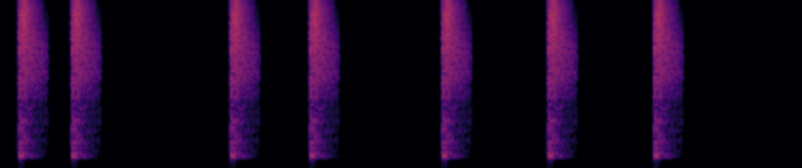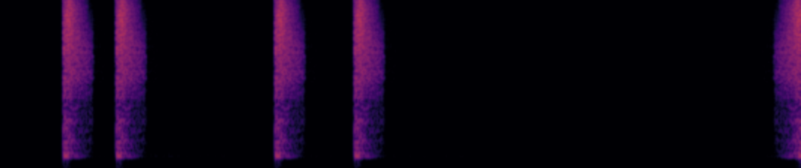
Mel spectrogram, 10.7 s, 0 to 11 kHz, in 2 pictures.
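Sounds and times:
snare drum track in B minor: 0.1s - 0.8s, 1.6s - 2.4s, 3.0s - 4.7s, 5.8s - 6.5s, 7.2s - 8.2s.

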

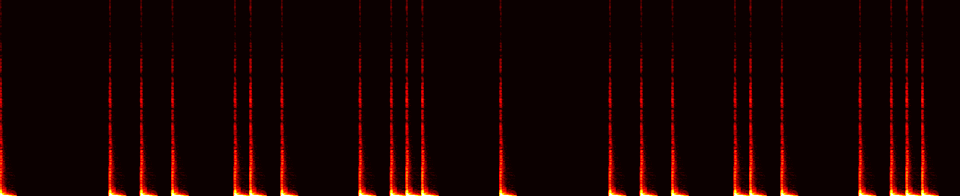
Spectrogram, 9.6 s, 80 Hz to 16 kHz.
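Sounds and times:
hip hop kick drum in A minor: 0.0s - 0.2s, 1.1s - 3.0s, 3.6s - 4.4s, 5.0s - 5.2s, 6.1s - 8.0s, 8.6s - 9.4s.

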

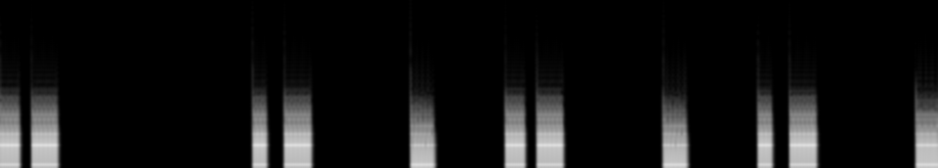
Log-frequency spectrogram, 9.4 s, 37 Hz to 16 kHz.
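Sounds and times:
bass in E-flat minor: 0.0s - 0.6s, 2.6s - 3.2s, 4.1s - 4.4s, 5.1s - 5.7s, 6.6s - 6.9s, 7.6s - 8.2s, 9.2s - 9.3s.

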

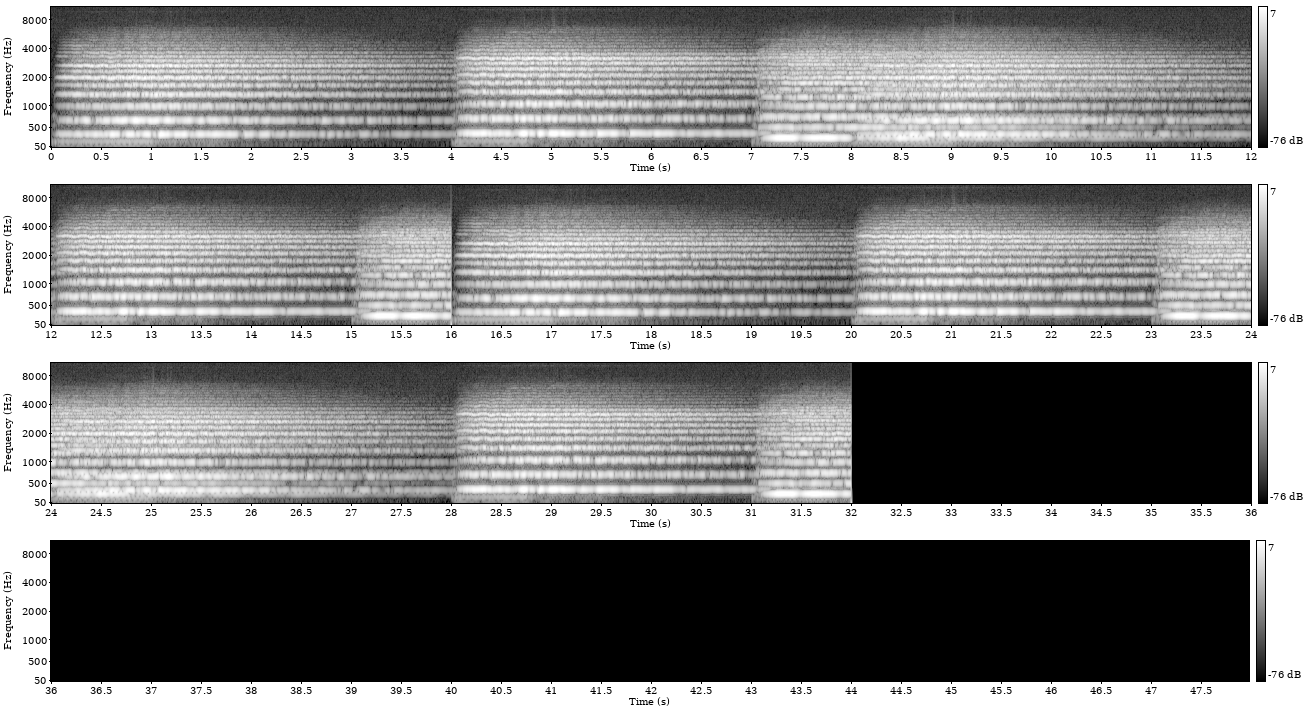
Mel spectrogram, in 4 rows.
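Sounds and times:
strings in A minor: 0.0s - 32.0s.

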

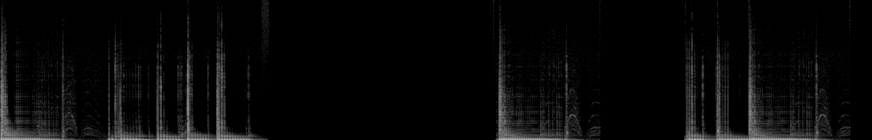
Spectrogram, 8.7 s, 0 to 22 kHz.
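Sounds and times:
hip hop exotica bass line in A minor: 0.0s - 2.6s, 5.0s - 5.8s, 6.9s - 8.3s.

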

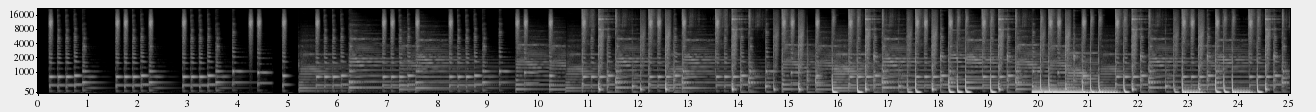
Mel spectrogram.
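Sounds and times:
exotic hip hop beat in C minor: 1.6s - 2.3s, 6.9s - 8.7s, 9.6s - 25.0s.

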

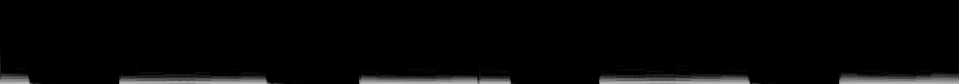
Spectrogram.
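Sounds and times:
bass in C minor at 100 BPM: 0.0s - 0.4s, 1.2s - 2.8s, 3.6s - 5.2s, 6.0s - 7.6s, 8.4s - 9.5s.

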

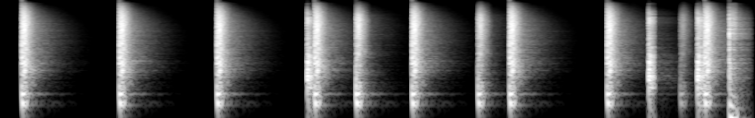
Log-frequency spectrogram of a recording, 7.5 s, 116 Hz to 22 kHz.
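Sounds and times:
future house EDM snare loop drop: 2.2s - 2.5s, 3.1s - 5.4s, 6.1s - 7.5s.

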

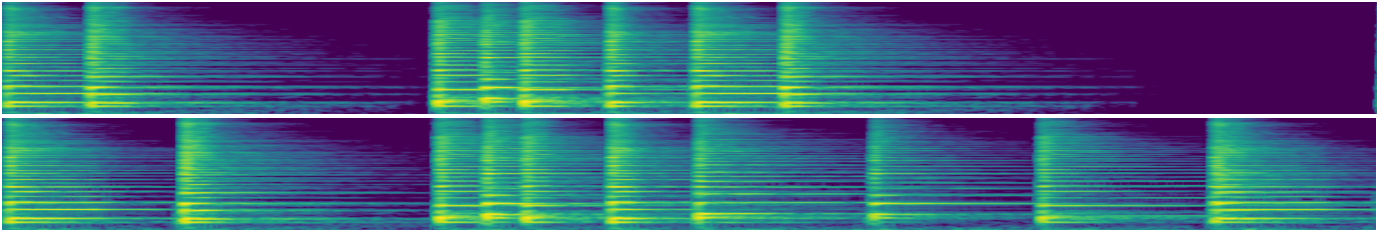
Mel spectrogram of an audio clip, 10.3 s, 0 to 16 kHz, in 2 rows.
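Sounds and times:
bouzouki: 0.0s - 0.9s, 1.6s - 3.5s, 5.2s - 10.3s.

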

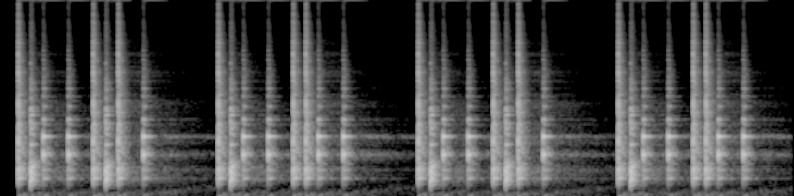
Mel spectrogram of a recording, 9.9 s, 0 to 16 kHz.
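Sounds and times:
hip hop bongos in C minor at 96 BPM: 0.3s - 2.0s, 2.8s - 4.5s, 5.3s - 7.0s, 7.8s - 9.5s.

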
